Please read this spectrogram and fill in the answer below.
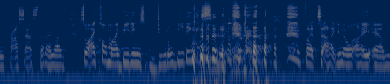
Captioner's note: laughter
